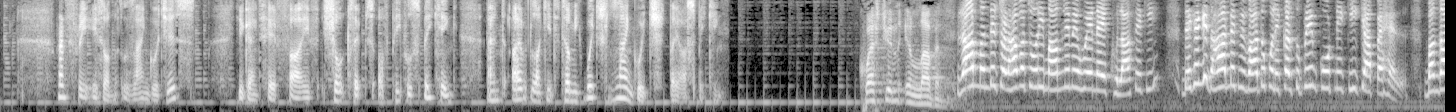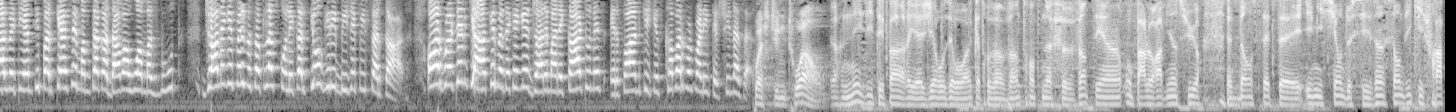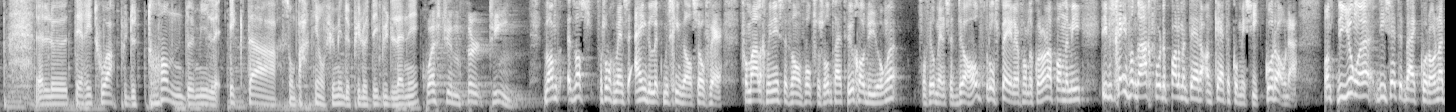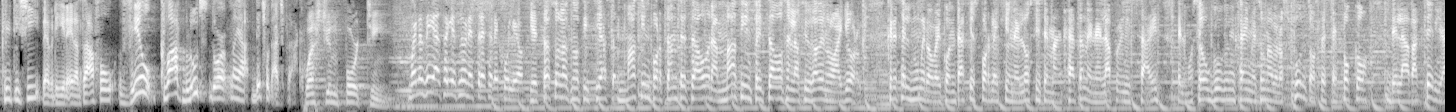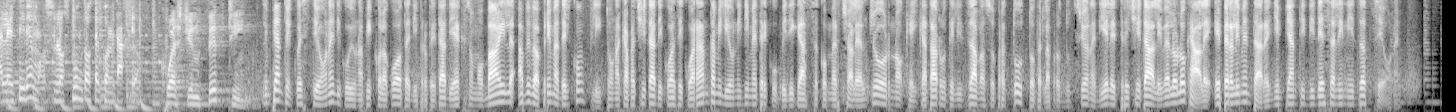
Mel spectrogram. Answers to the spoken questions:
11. the answer to number 11 was Hindi.
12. Number 12 was French.
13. Number 13 was Dutch.
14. Number 14 was Spanish.
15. And number 15 was Italian.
